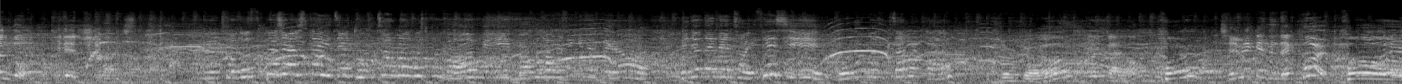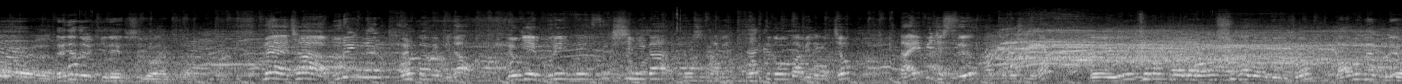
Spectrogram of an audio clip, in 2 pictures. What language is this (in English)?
Korean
